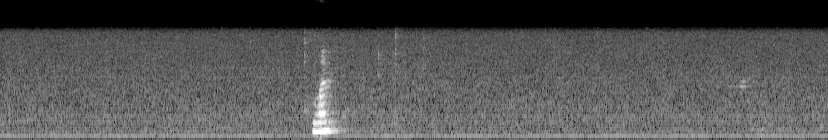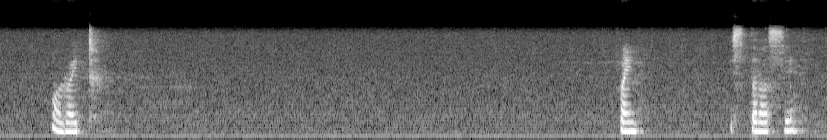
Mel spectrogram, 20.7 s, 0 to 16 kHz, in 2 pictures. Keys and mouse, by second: 3.9 KP_1, 6.9 middle click, 7.2 click, 9.3 click, 12.9-17.3 drag, 17.3-20.6 middle drag.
